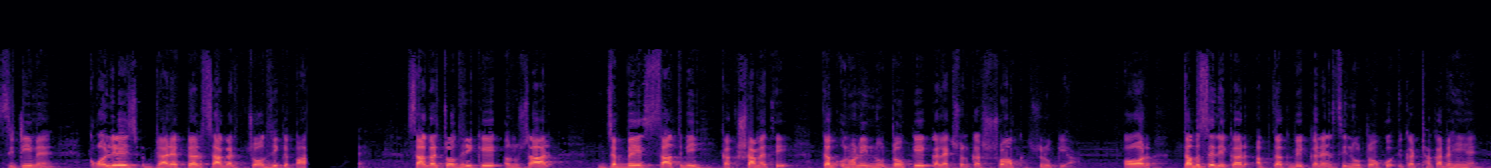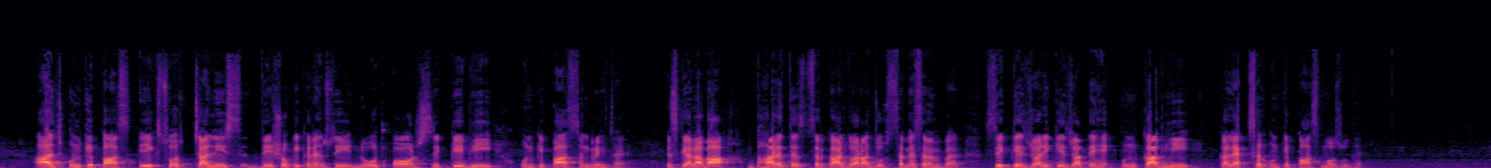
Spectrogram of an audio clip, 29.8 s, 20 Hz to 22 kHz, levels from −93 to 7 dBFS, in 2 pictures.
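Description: From 3.05 to 3.57 s, the sound falls almost to silence. This is a 24-bit alignment error, too quiet. Samples sitting in the low 24 bits of each 32-bit word were read as full 32-bit values. The level drops by about 48 dB, yet stays clean.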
